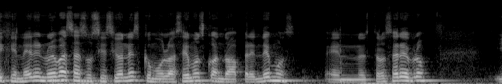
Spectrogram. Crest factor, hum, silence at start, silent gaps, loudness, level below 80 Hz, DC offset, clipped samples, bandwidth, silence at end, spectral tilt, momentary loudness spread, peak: 16 dB; none; 0 s; none; -22 LUFS; -42 dBFS; under 0.1%; under 0.1%; 12.5 kHz; 0 s; -7 dB/octave; 9 LU; -6 dBFS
